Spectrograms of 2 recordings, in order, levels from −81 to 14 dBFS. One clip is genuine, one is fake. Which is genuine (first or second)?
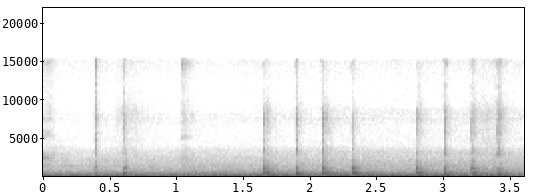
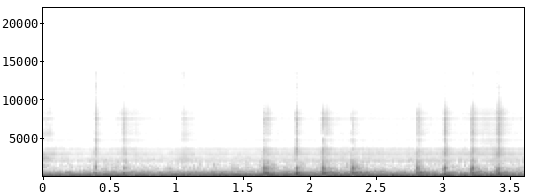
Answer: first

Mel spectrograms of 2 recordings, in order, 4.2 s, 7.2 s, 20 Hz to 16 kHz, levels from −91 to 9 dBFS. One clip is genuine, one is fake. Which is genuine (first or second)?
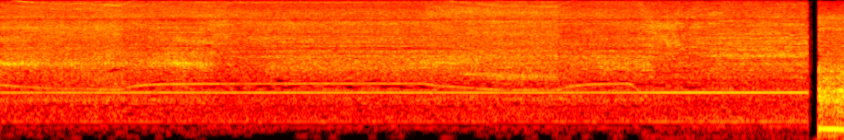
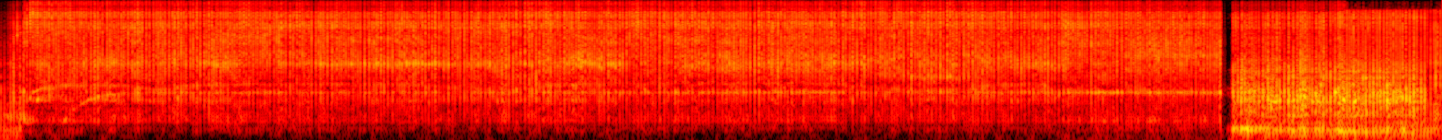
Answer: first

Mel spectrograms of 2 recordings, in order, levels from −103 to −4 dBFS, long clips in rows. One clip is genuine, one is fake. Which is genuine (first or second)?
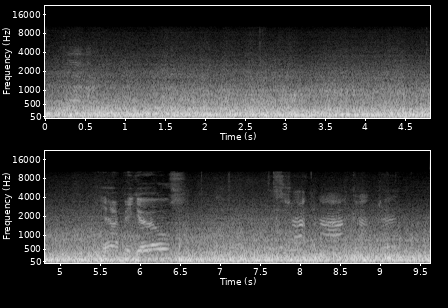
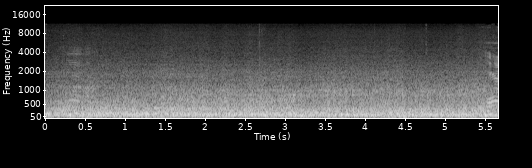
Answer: second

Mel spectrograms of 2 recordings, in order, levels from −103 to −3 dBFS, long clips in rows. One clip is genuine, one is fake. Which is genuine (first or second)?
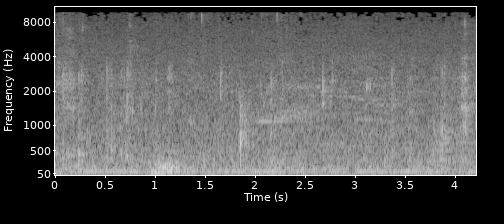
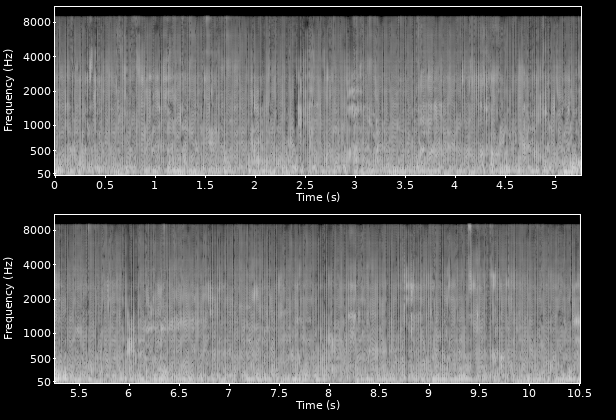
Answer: first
